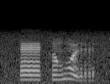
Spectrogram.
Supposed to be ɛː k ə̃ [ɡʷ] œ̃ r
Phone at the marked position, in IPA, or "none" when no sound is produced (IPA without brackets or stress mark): ɡʷ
